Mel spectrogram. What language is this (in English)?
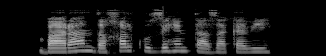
Pashto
